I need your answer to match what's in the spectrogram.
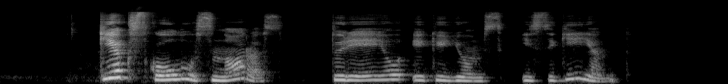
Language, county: Lithuanian, Marijampolė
